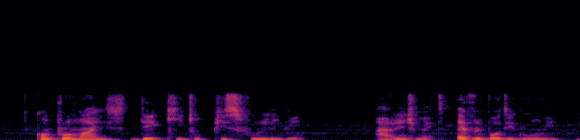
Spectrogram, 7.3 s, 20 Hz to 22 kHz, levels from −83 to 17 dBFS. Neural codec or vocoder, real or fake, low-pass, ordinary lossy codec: codec, 16 kHz, 4 kbps, FunCodec, trained on Chinese and English, 50 frames a second; fake; 7.2 kHz; AAC, 64 kbps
